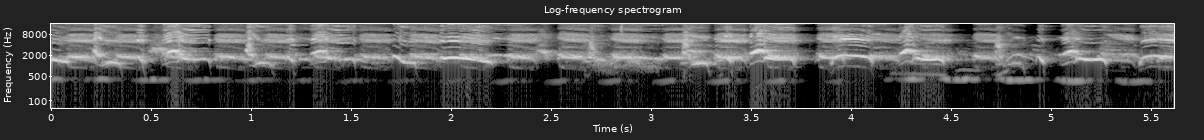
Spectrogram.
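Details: ['White-crested laughingthrush song during a dancing display: dense, raucous laughing chatter with squeaky rising notes, over a steady train of low pulsed hoots from another bird in the background.']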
